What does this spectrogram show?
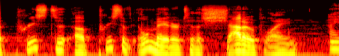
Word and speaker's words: Ilmater: Ilmater. Now we know. Now we finally know how it's pronounced. Huzzah. It's Ilmater, the god of martyrs and suffering.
